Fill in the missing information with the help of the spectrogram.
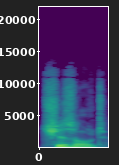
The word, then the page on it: chiseled: British English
